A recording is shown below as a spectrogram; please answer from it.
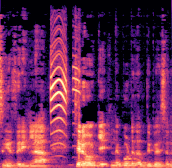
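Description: A man talking in Tamil, broken about two-thirds of a second in by a short, high-pitched squeak that rises and falls.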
